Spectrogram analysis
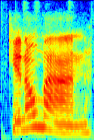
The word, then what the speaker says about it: Kinomine: Kinomine, yeah. Like kinfolk of mine, like relations.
